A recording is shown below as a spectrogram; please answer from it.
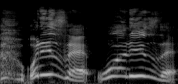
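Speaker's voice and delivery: baffled, very high, slow bewilderment. Retelling a kid's first sight of something supernatural: imitating a bewildered reaction. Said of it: "he really sells it in that moment".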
